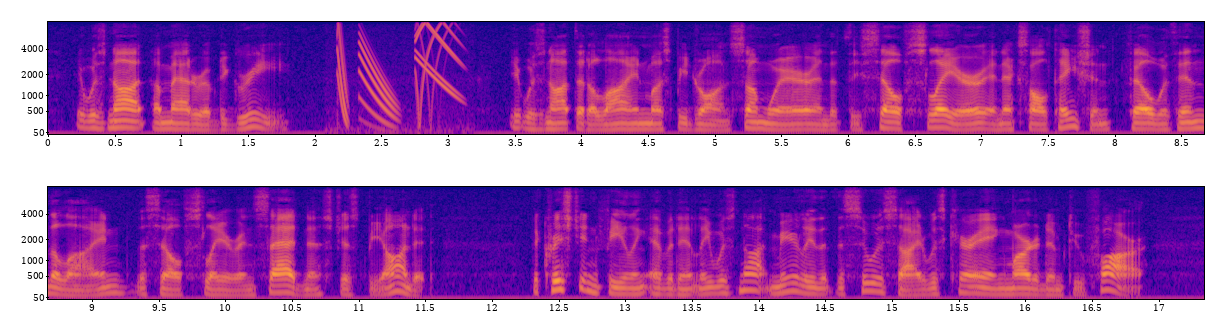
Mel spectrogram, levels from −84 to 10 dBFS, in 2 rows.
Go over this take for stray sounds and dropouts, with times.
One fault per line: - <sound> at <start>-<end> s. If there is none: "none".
- chirp at 2.2-3.2 s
